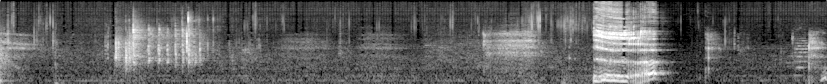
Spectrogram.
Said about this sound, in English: Now it's just about the burping, guys.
